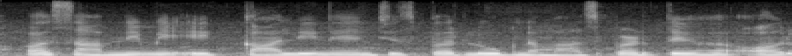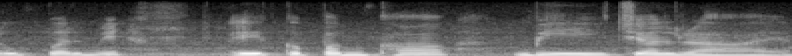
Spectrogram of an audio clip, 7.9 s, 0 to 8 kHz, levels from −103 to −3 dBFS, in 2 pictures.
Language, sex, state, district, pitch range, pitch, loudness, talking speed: Hindi, female, Bihar, Kishanganj, 205-215 Hz, 210 Hz, -17 LUFS, 165 wpm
